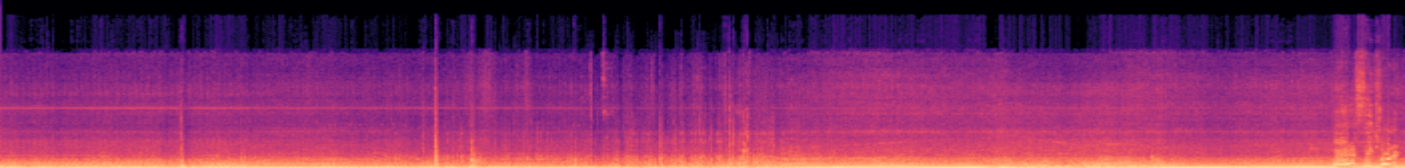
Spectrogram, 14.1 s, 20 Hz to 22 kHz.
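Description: An old Porsche back on the road after about 30 years drives under constant loud engine drone and road noise. Revs rise and fall through gear changes. Someone talks over it.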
